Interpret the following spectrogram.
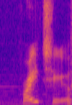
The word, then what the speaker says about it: Raichu: I'm being bullied for my pronunciation of things. How to say Raichu? Raichu!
